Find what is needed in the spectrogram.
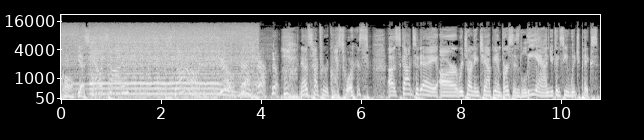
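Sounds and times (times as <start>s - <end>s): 
chainsaw engine droning: 0.0s - 4.1s
speech: 0.0s - 10.7s.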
